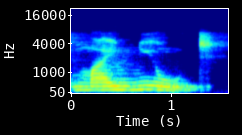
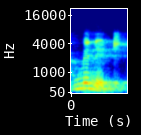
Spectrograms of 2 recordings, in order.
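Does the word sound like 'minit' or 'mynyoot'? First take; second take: mynyoot; minit. First: It is said like 'mynyoot', long second vowel. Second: It is said like 'minit', short first vowel. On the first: Very small or tiny. "has different stress and a very different pronunciation" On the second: A unit of sixty seconds. "It's pronounced as minute, M I N I T"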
